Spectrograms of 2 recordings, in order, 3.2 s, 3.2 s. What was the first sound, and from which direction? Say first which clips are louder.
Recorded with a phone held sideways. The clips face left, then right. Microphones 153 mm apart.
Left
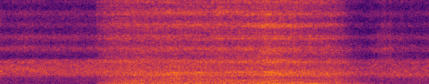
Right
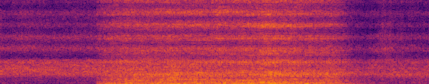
A sliding door: right 4 dB; 55° right (ahead or behind).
